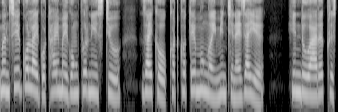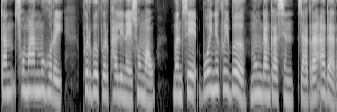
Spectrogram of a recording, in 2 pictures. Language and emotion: Bodo, neutral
